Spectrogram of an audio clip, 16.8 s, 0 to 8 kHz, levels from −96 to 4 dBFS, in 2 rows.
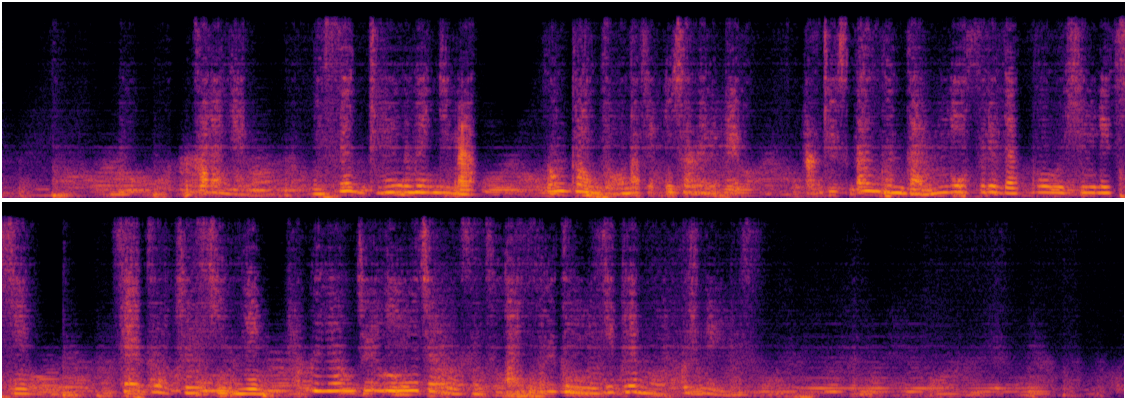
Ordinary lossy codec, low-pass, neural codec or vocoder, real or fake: none; 7.2 kHz; codec, 44.1 kHz, 0.9 kbps, DAC; fake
